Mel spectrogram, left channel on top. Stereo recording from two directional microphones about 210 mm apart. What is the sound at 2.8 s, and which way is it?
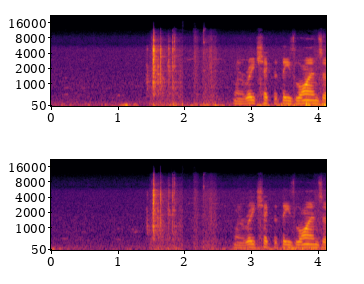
Speech, 15° left (ahead or behind).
